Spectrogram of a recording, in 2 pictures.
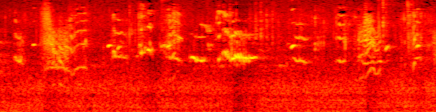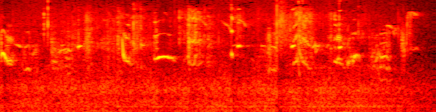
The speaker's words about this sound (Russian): Вот песня снегиря, кстати, звучит совершенно по-другому. Это такой грустный-грустный свист, и очень хочется птичку пожалеть сразу.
